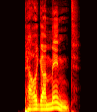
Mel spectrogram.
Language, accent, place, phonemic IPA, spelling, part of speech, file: German, Germany, Berlin, /pɛʁɡaˈmɛnt/, Pergament, noun, De-Pergament.ogg
- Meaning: 1. parchment (material) 2. parchment (document made on such material)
